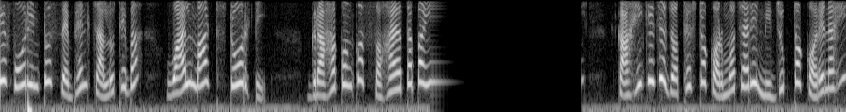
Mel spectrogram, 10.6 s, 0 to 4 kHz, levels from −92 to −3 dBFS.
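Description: From 0.35 to 0.41 s, a supply switched on a live input sends a step through the coupling capacitors, heard as a phantom power thump, a deep knock fading within about 13 ms. From 5.38 to 7.29 s, a call audio freeze occurs, likely because delayed packets emptied the jitter buffer. The last sound is stretched into a fading buzz, then about 1.6 s of silence, before the speech resumes where it stopped, nearly 1.9 s late, with nothing lost. Throughout, the audio stops at 4 kHz, which fits G.711 call coding.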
